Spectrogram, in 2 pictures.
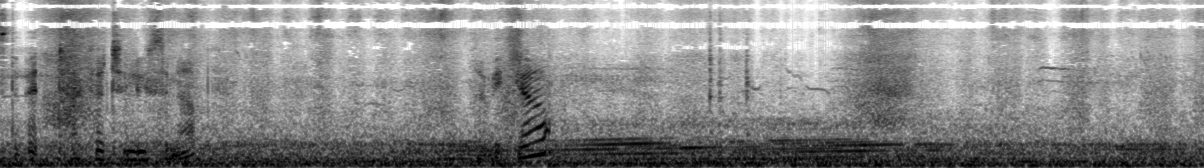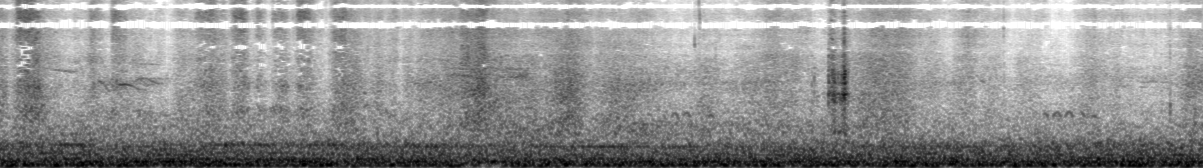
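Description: A paintbrush dabs and swishes softly on paper.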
